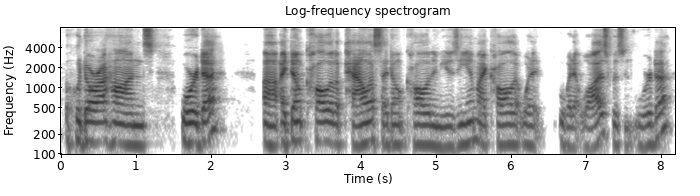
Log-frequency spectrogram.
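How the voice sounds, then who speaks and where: A man's voice: a little high, fairly bright tone. A middle-aged man from the American West speaks into a webcam on a video call. He talks in an earnest, storytelling way, with many uh fillers and restarts. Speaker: translator and scholar giving a talk. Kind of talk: personal presentation on a video call.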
